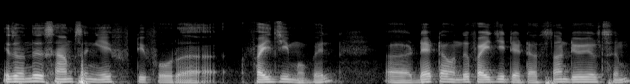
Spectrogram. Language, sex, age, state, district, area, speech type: Tamil, male, 18-30, Tamil Nadu, Coimbatore, rural, spontaneous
